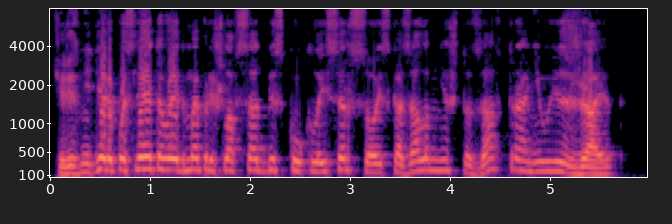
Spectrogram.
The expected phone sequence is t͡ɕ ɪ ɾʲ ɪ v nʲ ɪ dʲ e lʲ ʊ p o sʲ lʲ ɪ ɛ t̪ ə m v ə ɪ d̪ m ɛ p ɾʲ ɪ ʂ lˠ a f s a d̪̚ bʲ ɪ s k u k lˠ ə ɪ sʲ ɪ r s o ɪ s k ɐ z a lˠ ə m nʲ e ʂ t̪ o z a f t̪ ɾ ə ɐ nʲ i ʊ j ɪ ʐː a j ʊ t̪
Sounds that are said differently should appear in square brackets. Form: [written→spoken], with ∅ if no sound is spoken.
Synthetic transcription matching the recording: t͡ɕ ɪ ɾʲ ɪ [v→z] nʲ ɪ dʲ e lʲ ʊ p o sʲ lʲ ɪ ɛ t̪ ə [m→∅] v ə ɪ d̪ m ɛ p ɾʲ ɪ ʂ lˠ a f s a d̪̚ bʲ ɪ s k u k lˠ ə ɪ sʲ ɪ r s o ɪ s k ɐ z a lˠ ə m nʲ e ʂ t̪ o z a f t̪ ɾ ə ɐ nʲ i ʊ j ɪ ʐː a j ʊ t̪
